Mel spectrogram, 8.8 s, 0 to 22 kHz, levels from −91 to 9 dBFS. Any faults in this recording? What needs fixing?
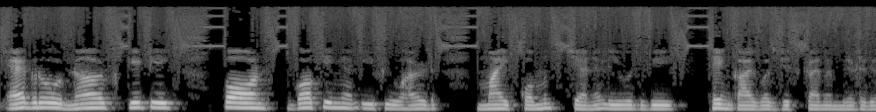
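Converter idle tones run through the whole speech clip: a whistle around 4 kHz sits in the pauses and turns to grainy noise under quiet passages, about 19 dB below the signal. An undithered delta-sigma converter settles into repeating bit patterns at low input levels. Adding dither ahead of the modulator and removing DC offset at the converter input would prevent this.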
